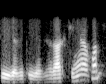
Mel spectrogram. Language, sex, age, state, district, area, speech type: Bengali, male, 45-60, West Bengal, Purba Medinipur, rural, conversation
